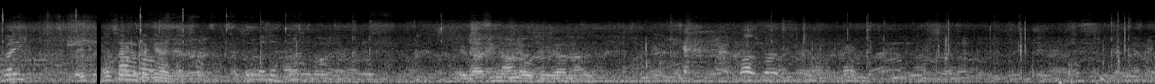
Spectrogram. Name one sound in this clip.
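A crowd of men talk and call out all around, close by.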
